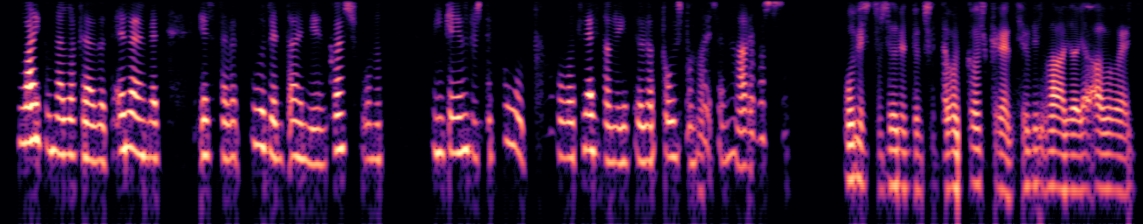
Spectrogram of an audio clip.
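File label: speech, Finnish, 600 bps TWELP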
